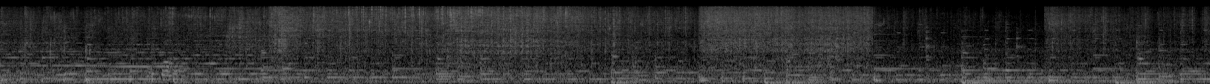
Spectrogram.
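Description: Eggplant slices frying in hot oil in a pan, a steady sizzle that grows louder through the middle and eases off a few seconds before the end. Faint background music plays underneath.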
